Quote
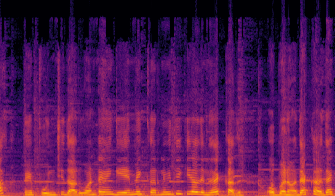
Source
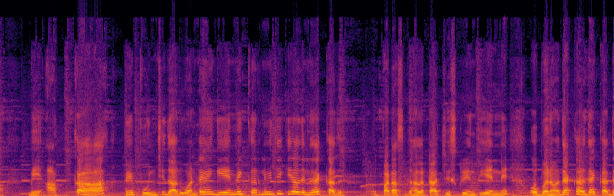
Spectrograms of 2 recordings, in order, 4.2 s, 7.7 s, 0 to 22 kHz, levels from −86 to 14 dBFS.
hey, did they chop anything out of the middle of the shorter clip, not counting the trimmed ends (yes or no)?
yes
